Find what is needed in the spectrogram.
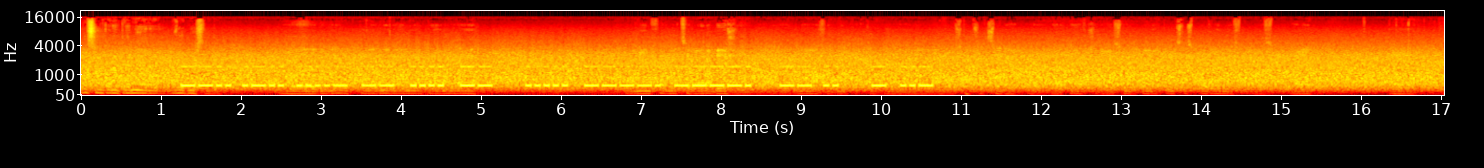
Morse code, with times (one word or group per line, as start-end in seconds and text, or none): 1.3-5.1 ZL4MHM
5.6-8.4 599
8.7-9.5 MI
9.9-10.6 TU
